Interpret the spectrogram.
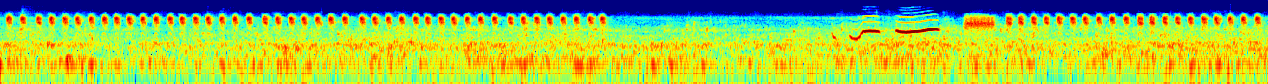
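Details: Kaso kaso bird song used for tutoring songbirds and as a lure to draw other birds into singing: a rapid, high, buzzy pulsed trill, a pause, brief upward-sweeping whistles, then the buzzing trill resumes until the end.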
